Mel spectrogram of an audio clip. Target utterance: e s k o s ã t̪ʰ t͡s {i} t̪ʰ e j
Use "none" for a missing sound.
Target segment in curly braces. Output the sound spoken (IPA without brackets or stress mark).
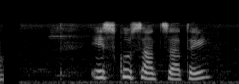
a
